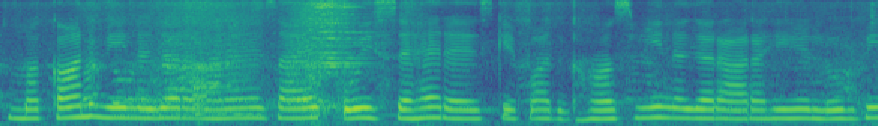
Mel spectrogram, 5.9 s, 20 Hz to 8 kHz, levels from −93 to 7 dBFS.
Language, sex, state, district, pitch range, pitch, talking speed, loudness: Hindi, female, Bihar, Saharsa, 210-230 Hz, 215 Hz, 215 wpm, -16 LUFS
